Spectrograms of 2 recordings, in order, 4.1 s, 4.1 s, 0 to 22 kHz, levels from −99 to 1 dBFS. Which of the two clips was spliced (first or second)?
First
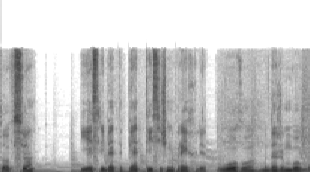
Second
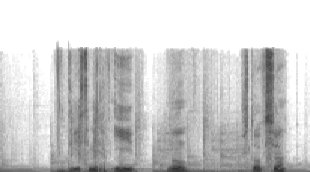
first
